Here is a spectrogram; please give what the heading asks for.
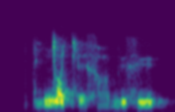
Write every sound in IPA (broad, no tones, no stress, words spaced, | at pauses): ti̤ŋ͡ǀɑ cʰɛ̤xɑ̤ byxy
